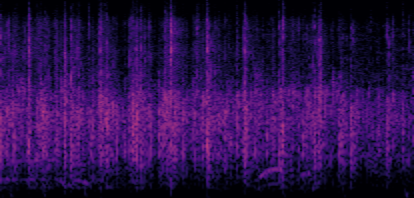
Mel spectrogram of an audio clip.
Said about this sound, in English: Clap your hands all over the building to the Lord.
